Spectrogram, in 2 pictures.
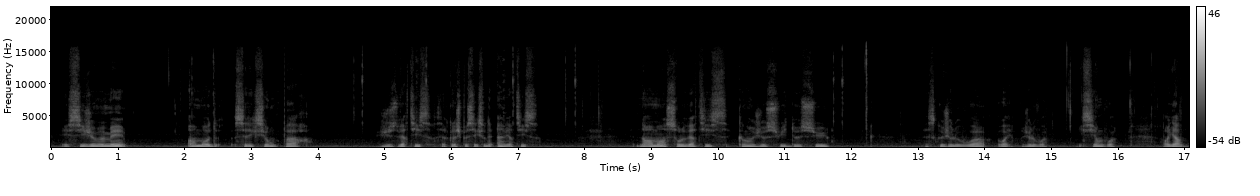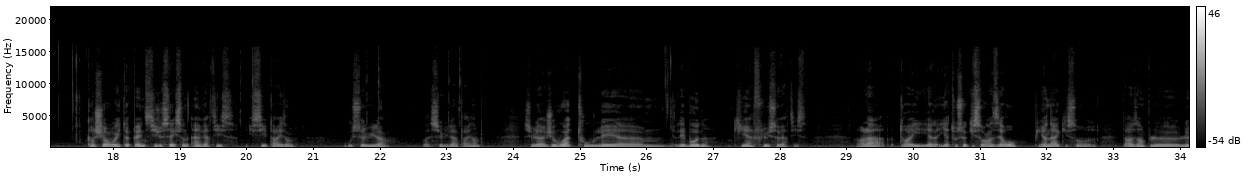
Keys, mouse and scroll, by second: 2.3 click, 4.7 right click, 5.8 right click, 11.9 right click, 12.9-13.4 scroll up 1, 15.3-16.6 scroll up 14, 16.8 middle click, 20.1 right click.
